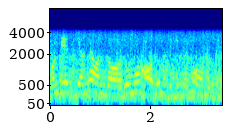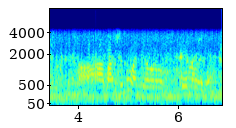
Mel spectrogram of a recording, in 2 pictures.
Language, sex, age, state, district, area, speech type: Kannada, female, 30-45, Karnataka, Hassan, urban, conversation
